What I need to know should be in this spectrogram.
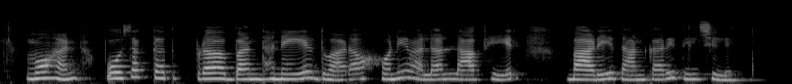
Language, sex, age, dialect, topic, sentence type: Magahi, female, 18-24, Northeastern/Surjapuri, agriculture, statement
